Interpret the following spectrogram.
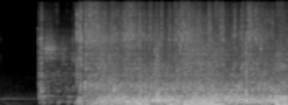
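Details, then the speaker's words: Junk-parts custom hot rod build, first start with a different ignition coil fitted. The starter cranks briefly, then the engine catches and settles into an even, steady beat with no knocks or misses: healthy start. "I'm very happy with that. That sounds like a good engine."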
